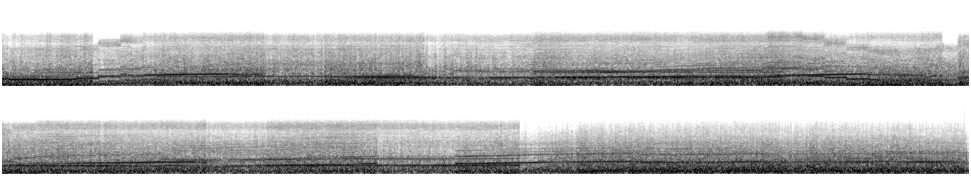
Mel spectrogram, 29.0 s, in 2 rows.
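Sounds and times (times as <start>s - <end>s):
motorcycle engine at high revs: 0.0s - 29.0s
wind rush: 0.0s - 29.0s.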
